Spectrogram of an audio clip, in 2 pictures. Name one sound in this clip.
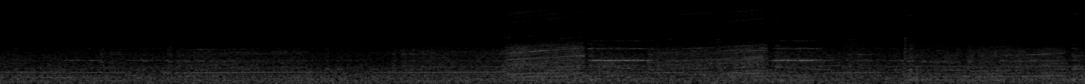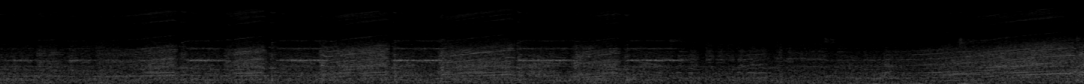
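A racing car engine revs and whines through gear changes.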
